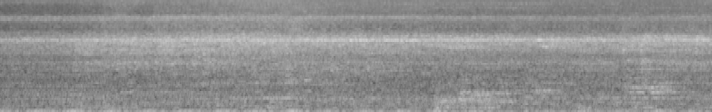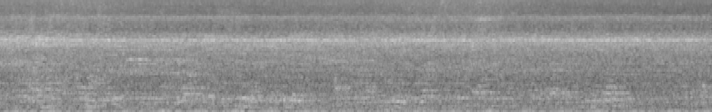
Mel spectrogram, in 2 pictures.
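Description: A train rumbles slowly past along the tracks.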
